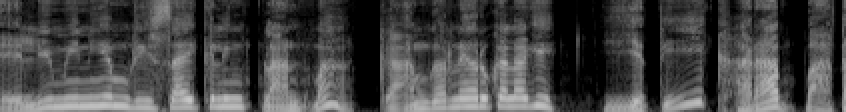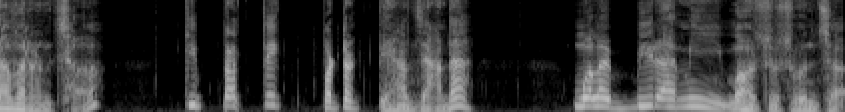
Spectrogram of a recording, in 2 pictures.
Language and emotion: Nepali, disgusted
